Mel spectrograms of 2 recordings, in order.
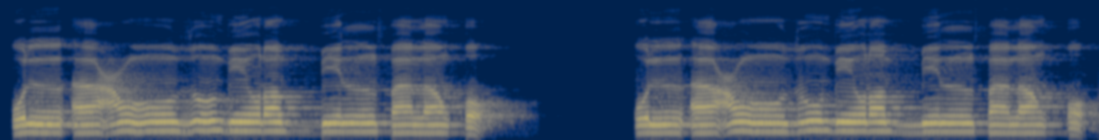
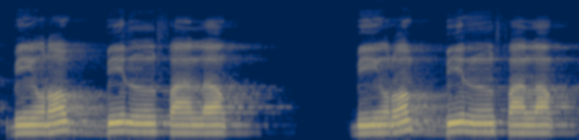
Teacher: Huruf qaf ini disukunkan karena berwaqaf. Kemudian kita baca memantul ya, dipantulkan bacanya. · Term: qalqalah kubra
